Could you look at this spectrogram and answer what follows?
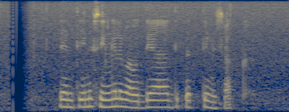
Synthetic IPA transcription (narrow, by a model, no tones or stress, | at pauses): d̪ɛnt̪ijənəsiŋɡələbawd̪jaːd̪ipɾət̪ːemisa̰k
